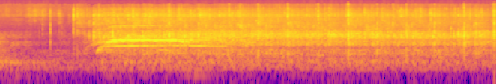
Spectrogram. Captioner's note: audience cheering and applauding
